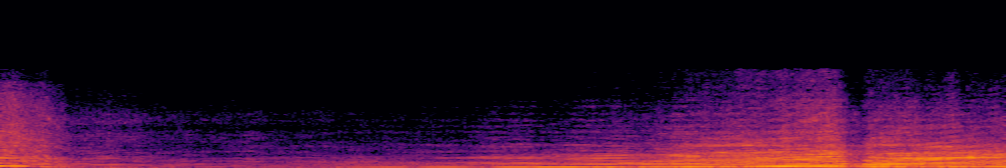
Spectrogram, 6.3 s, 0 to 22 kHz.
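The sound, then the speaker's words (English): A Suzuki RG500 racing motorcycle roars along the mountain course, its loud engine note dipping briefly at the start and then climbing steadily in pitch, with a short drop near the end before rising again. “He rides the same RG500 Suzuki he rode to victory in the 1981 senior.”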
